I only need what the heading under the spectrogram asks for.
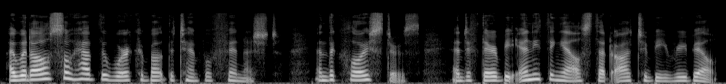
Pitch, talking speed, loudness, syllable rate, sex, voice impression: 190 Hz, 205 wpm, -20 LUFS, 5.4 syllables/s, female, very feminine, adult-like, thin, slightly relaxed, slightly weak, slightly bright, slightly soft, clear, fluent, cute, slightly cool, intellectual, refreshing, very sincere, very calm, friendly, reassuring, slightly unique, elegant, slightly wild, sweet, lively, kind, slightly modest, slightly light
